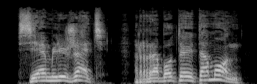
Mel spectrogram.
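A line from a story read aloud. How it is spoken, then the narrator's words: Barked. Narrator (Russian): рявкнул Стас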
